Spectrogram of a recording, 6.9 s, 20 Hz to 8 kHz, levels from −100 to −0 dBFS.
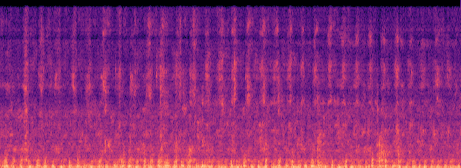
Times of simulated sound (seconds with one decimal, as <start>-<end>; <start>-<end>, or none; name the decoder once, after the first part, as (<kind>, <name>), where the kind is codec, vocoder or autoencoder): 0.0-6.9 (vocoder, HiFi-GAN)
